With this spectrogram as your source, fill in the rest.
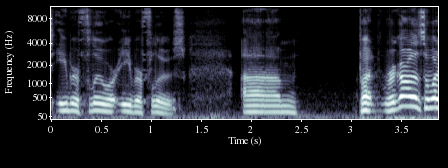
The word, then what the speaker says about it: Eberflus: what's pronounced his name i think it's eberflus um i know for certain it's not ibra floss i've heard that a few times i know it's not that i know it's eberflu or eberflus um but regardless of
